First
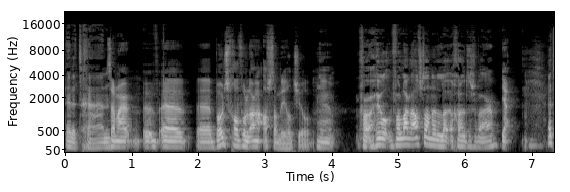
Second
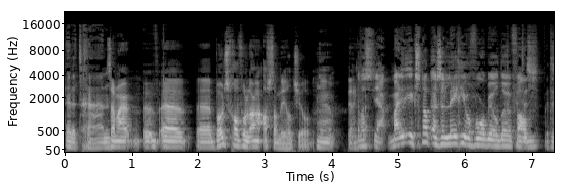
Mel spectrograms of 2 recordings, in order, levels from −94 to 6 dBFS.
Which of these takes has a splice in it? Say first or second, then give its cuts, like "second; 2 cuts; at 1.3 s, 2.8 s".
second; 2 cuts; at 4.3 s, 5.5 s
